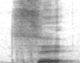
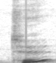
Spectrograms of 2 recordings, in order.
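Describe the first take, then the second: First: The syllable starts with a ts sound. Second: The syllable starts with a plain t sound. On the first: The speaker calls it right. "This is actually Tsu" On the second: The speaker calls it wrong. "do you think this is Tu? No"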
